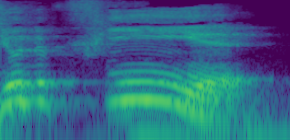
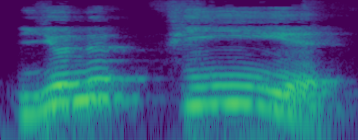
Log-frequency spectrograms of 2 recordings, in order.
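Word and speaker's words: fille: Keep in mind that except a few words, double L will be pronounced like just Y. It can't be unfile or unifile. No, it is unfie. Unfie. Its pronunciation is like fee, a girl.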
